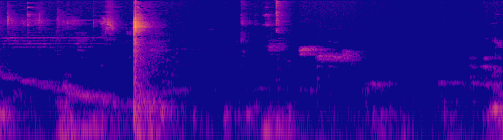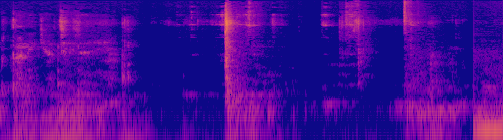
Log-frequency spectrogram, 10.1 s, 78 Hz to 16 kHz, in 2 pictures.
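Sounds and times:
faint whispering voice: 4.7 - 6.5.

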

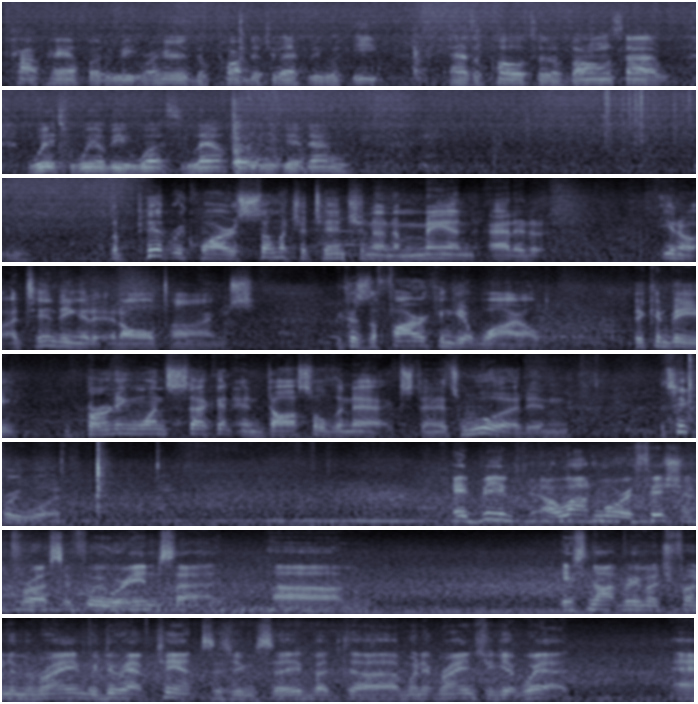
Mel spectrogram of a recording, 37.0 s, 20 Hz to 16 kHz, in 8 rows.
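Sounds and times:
meat sizzling over fire: 0.0 - 10.2
car approaching: 23.0 - 37.0.

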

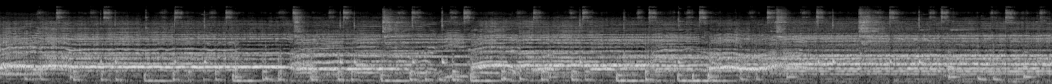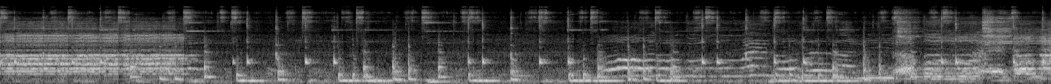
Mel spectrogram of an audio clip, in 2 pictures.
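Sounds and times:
women's choir singing: 0.0 - 12.6, 16.5 - 21.0.

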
